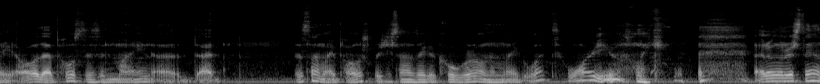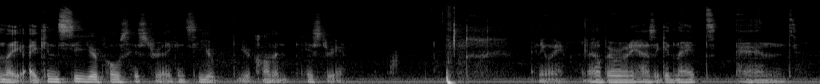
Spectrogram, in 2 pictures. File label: Voice Chat Rant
